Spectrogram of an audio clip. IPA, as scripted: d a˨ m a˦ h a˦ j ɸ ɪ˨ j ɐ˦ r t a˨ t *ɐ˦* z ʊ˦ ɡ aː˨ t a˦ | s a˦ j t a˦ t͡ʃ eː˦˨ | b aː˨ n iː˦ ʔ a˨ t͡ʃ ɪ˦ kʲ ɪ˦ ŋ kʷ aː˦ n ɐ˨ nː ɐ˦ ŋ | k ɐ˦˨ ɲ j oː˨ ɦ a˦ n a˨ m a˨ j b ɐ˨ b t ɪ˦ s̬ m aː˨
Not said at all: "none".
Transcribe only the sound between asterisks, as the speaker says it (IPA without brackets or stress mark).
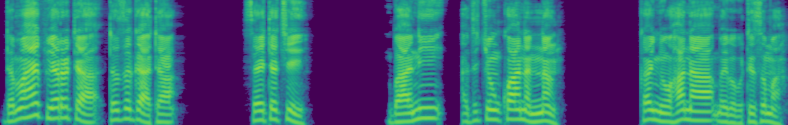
a˦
